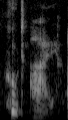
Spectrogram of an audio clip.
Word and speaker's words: Hoothi: Um, so Maren of the Sisterhood of Karn, uh, the traveling Sisterhood of Karn, whatever, yeah, mentions a race called the Hoothi, or at least that's how I'm pronouncing it, mm-hmm. – uh, who travel in silent gas dirigibles. Uh, they're called the Muthi, according to Terrance Dicks's script. But since the Grenville pronounces the name as Hoot Eye. Um, this hmm. is quite clear on the DVD.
